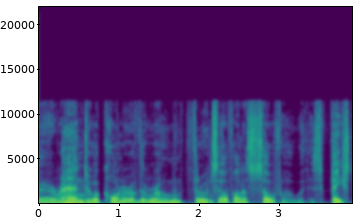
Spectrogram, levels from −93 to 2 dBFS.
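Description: At 2.08 to 2.15 s the speech breaks into a brief glitch, damaged data in a compressed stream: corrupted bytes make the decoder misread frames and lose sync for about 70 ms.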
